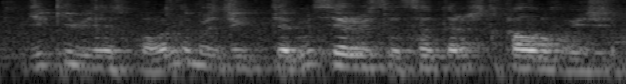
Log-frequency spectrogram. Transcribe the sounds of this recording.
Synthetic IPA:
ʒekʲebʲizesbolˠʁɑnd̪əbɪɾʒɪɡʲɪt̪ːe̞ɾɪmezse̞ɾbʲisent̪sent̪ɾəʃt̪ə̥qʰɑlˠbəʁɑjʃe

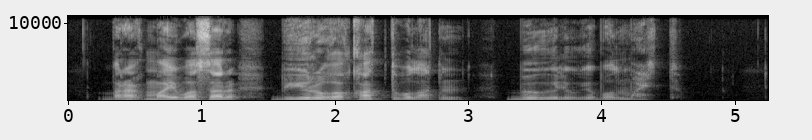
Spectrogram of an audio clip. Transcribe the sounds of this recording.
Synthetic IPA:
bɪɾɑqmɑjbɑsɑɾbʊjɾəʁɑqʰɑt̪ːəbo̞lˠɑ̰t̪ə̰n | bɵɡʲe̞luɡʲe̞bo̞̰lˠmɑ̰jd̪̥ə̥

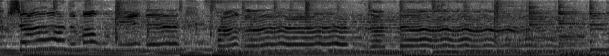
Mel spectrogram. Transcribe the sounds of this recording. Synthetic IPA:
ʃɑ | nəmɑlˠmenɪ | sɑʁə | ʁɑnd̪ɑ

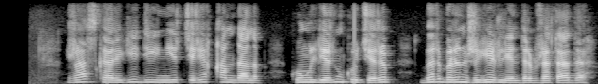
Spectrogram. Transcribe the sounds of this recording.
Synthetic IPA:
ʒɑskʲʰæɾeɡʲe̞d̪e̞jɪne̞ɾt̪e̞ɾe̞k̚qʰɑmd̪ɑnəp̚ | kʲʰɵŋɪld̪e̞ɾɪŋkʲʰɵt̪e̞ɾɪp̚ | bɪɾbɪɾɪnʒɪɡʲe̞ɾle̞nd̪ɪɾɪpʒɑt̪ɑd̪ə

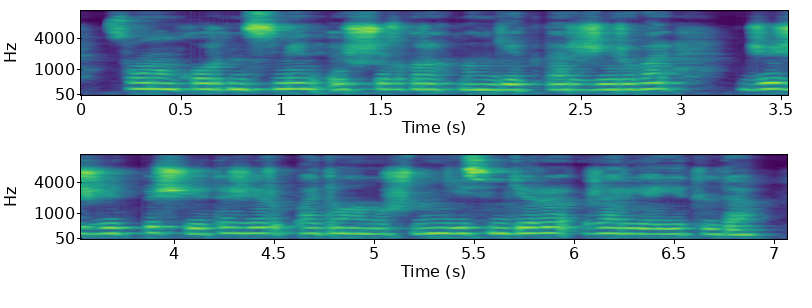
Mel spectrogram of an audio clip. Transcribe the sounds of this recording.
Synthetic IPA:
so̞nəɴqʰo̞ɾt̪ənəsəme̞nʏʃʒ̥ʏzqʰəɾəq̚məŋɡʲe̞kt̪ɑɾʒe̞ɾɪbɑɾ | ʒʏzʒe̞t̪̚pɪsʒ̥e̞t̪ɪʒe̞ɾpʰɑjd̪ɑlˠɑnuʃənəɴje̞sɪmd̪e̞ɾɪʒɑɾijɑje̞t̪ɪld̪ɪ

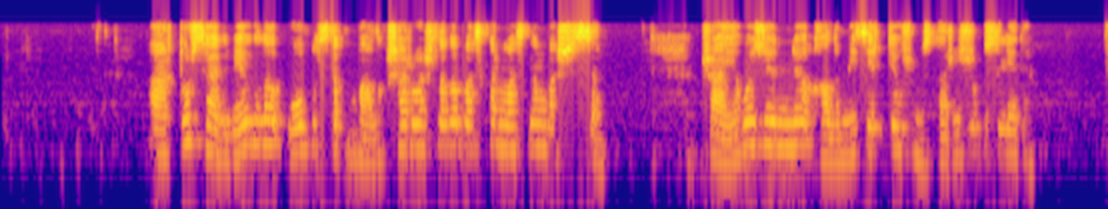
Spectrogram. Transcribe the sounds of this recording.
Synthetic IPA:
ɑɾt̪uɾsæd̪ɪbe̞ɡolˠɑwo̞blˠəst̪əq̚bɑlˠəqʃɑɾuwɑʃəlˠəʁəbɑsqɑɾmɑsənəɴbɑsʃə̥sə | ʒ̥ɑjəʁwɵzʒɵnɪne̞ʁɑlˠəmijze̞ɾt̪̚ːe̞wʒʊməst̪ɑɾəʒʏɾɡʲɪzɪle̞d̪ɪ

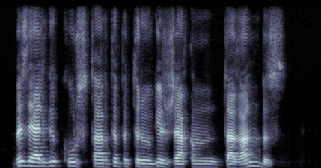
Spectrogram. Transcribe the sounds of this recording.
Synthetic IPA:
bɪzælɡʲɪkʰuɾst̪ɑɾd̪əbɪt̪ɪɾuɡʲe̞ʒɑqənd̪ɑʁɑnbəz̥

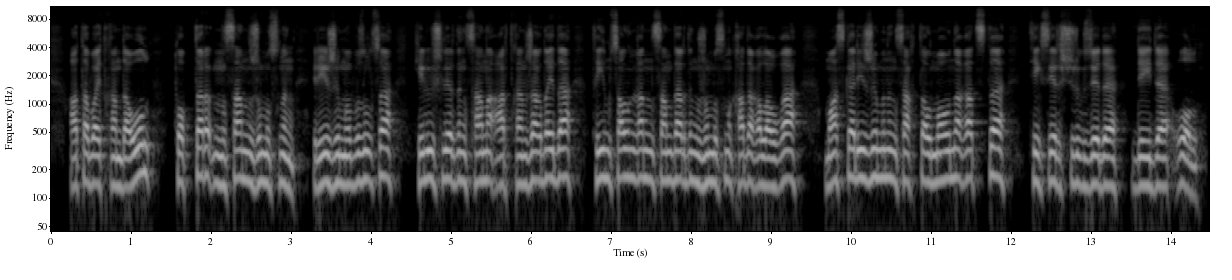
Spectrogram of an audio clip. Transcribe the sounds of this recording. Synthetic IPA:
ɑt̪ɑpɑjt̪qɑnd̪ɑwo̞lˠ | t̪ʰo̞p̚t̪ɑɾnəsɑnʒʊməsənəɴɾe̞ʒijməbʊzəlˠsɑkʲʰe̞luwʃɪle̞ɾd̪ɪŋsɑnəʔɑɾt̪̚qɑnʒɑʁd̪ɑjd̪ɑt̪ʰəjəmsɑlˠəɴʁɑnːəsɑnd̪ɑɾd̪əɴʒʊməsəɴqʰɑd̪ɑqʰɑlˠɑwʁɑ | mɑskaɾe̞ʒijmɪnɪŋsɑqt̪ɑlˠmɑwənɑqʰɑt̪ə̥st̪ət̪ʰe̞kse̞ɾɪsʒ̥ʏɾɡʲɪze̞d̪ɪd̪e̞jd̪ɪwo̞lˠ

